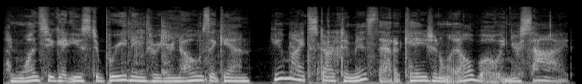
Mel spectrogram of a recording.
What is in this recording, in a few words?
soft spoken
